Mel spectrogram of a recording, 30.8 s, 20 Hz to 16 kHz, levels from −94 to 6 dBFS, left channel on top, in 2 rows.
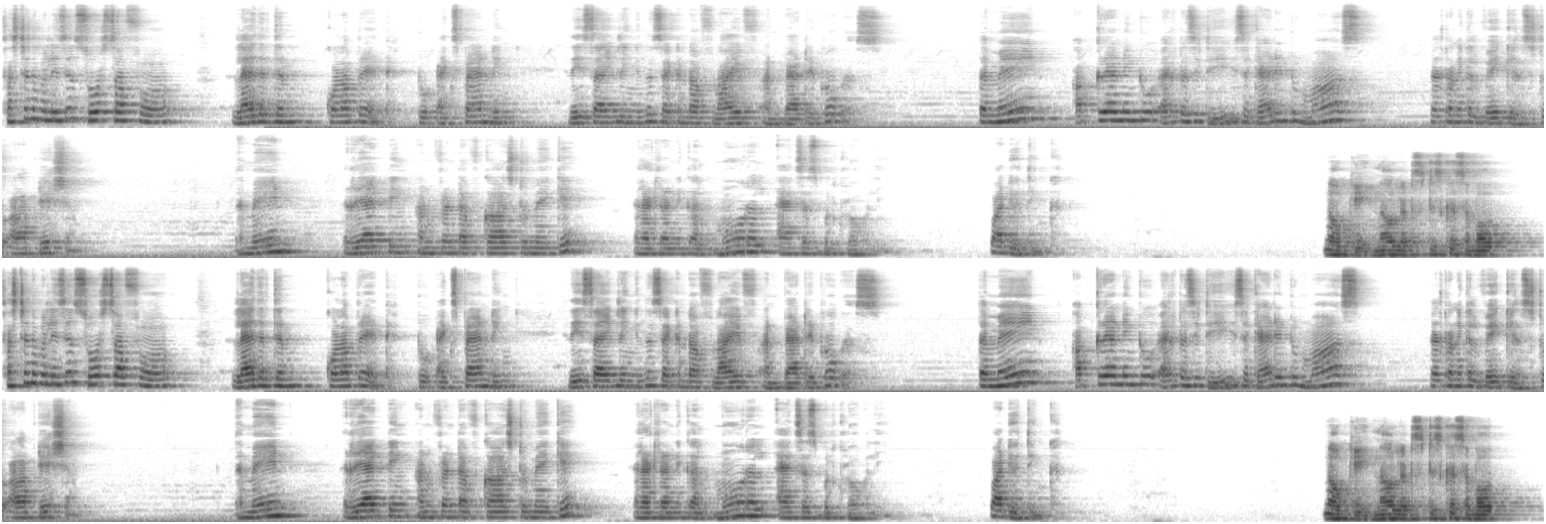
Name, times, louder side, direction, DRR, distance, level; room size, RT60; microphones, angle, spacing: voice 1, 0.0-1.8 2.3-5.2 5.7-8.8 9.8-13.6 14.3-16.2 17.7-18.4 18.8-21.3 21.7-24.3 25.3-26.0, right 4 dB, 65° right, 0.7 m, -30 dB
sound 1, 2.6-19.7, equal, 15° left, 0.6 m, -47 dB
voice 2, 28.7-30.3, right 4 dB, 30° right, 0.4 m, -24 dB
19.0 x 11.0 x 2.6 m
head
